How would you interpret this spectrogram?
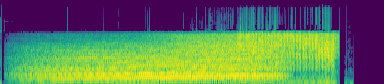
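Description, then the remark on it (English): A DeLorean car engine revs loudly and accelerates away, its pitch climbing steadily for about three seconds before cutting off abruptly. No voices. “Quick, get in the car with the dog. Is that a DeLorean?”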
